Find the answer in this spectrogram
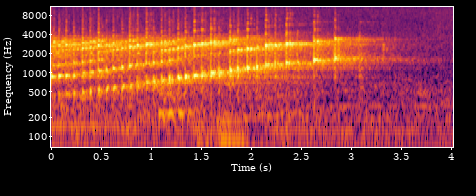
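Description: Country band's instrumental fill between sung lines: a fast run of rapidly repeated notes sliding steadily upward in pitch over about three seconds, over a low held bass note, then dying away.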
